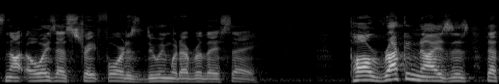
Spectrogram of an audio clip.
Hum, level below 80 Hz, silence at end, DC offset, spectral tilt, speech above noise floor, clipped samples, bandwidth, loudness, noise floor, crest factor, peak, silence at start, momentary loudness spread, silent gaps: none; -90 dBFS; 0 s; under 0.1%; -3.5 dB/octave; 38 dB; under 0.1%; 13.5 kHz; -27 LUFS; -66 dBFS; 22 dB; -6 dBFS; 0 s; 14 LU; none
